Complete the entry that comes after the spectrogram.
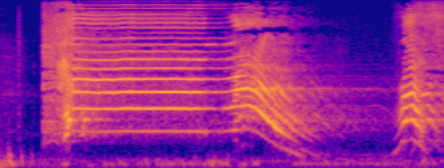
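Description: A female singer lets out a loud, high sustained scream held for over a second, then swoops downward in pitch, followed by a shorter falling cry at the end, with no clear backing music; she sang the line ahead of the rest of the band by mistake.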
